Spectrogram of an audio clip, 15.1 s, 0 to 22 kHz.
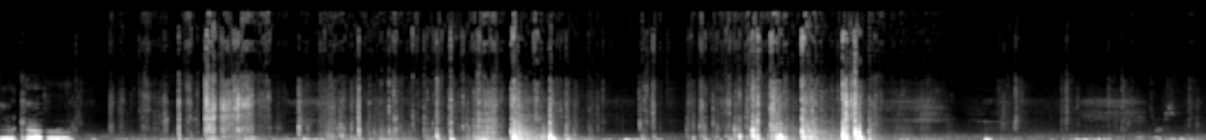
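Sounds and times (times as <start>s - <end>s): knocks scrapes and clatter: 1.4s - 11.5s.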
